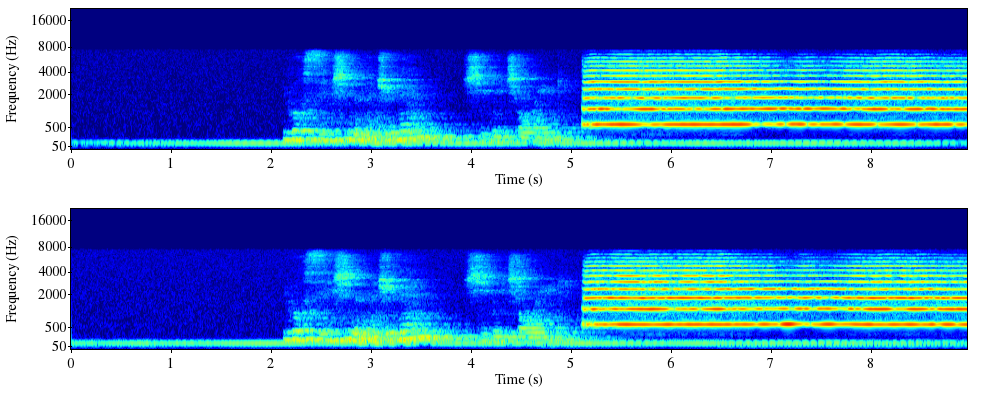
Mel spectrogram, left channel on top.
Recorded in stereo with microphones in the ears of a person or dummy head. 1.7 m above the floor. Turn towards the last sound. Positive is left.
turn(degrees=40)  # may be behind; listen again after turning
